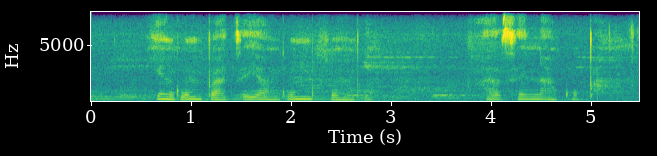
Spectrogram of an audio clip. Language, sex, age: Xhosa, female, 26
